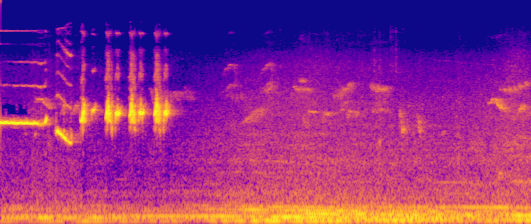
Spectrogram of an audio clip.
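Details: Orange-headed thrush singing ngeplong gacor: a steady clear whistle dropping into a slur, then four loud rapid pulsed notes, followed by faint scattered high chirps over background hum.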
